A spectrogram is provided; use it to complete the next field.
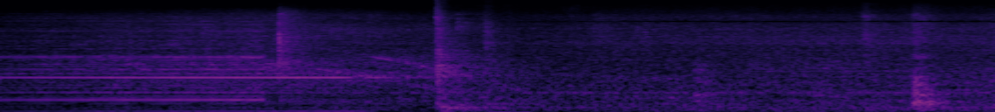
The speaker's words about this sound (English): And this is the Cobalt machine. It's pretty much what the real thing looked like and how it operated and sounded. It's pretty awful.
